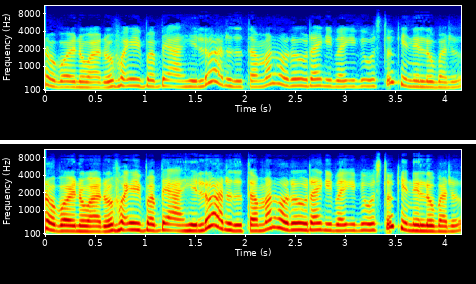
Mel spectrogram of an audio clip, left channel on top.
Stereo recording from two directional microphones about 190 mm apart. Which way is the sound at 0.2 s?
25° right (ahead or behind).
